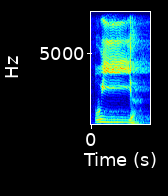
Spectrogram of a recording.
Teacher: Tui kita tekan selama 3 ketuk dulu, namanya bacaan idgham bi gunnah.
